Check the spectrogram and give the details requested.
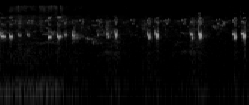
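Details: Female quail giving clipped doubled notes at irregular intervals, with a brief low hum at the start.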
